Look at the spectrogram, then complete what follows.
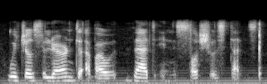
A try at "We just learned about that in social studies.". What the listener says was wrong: With the T, don't worry about this T. Just learned. Yeah, so I think going from this J into this T and L, that kind of threw you off the first time, but after we got rid of that T, the rest of it kind of moves together nicely.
